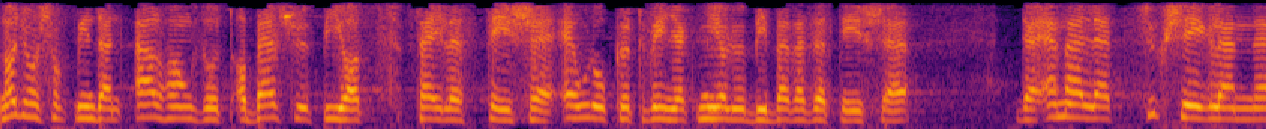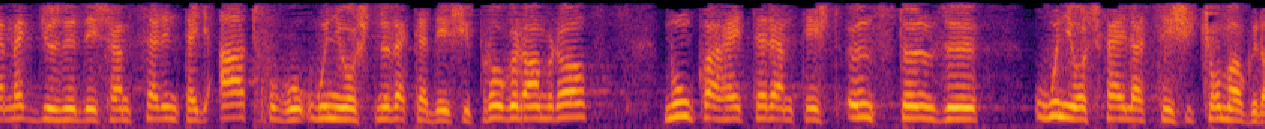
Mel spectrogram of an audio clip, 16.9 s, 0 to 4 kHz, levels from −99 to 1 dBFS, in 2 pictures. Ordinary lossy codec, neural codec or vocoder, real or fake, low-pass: MP3, 24 kbps; none; real; 3.6 kHz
